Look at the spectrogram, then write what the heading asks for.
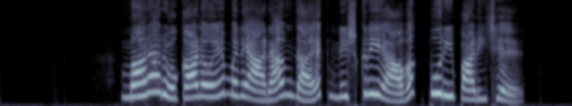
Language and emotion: Gujarati, happy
